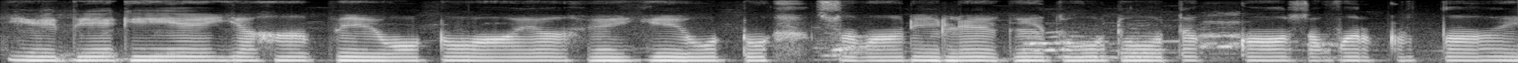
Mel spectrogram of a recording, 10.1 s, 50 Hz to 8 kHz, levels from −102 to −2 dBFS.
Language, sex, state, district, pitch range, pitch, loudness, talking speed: Hindi, male, Uttar Pradesh, Jyotiba Phule Nagar, 170-180 Hz, 175 Hz, -13 LUFS, 100 wpm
